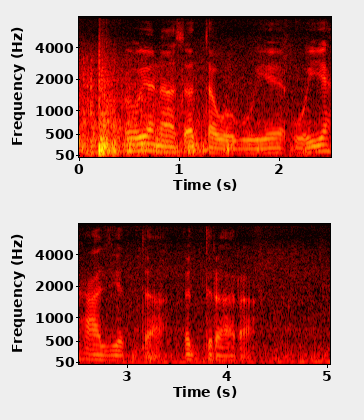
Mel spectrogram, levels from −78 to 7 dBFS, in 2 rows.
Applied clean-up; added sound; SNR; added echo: none; Thunder / Rain; 0 dB; none.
